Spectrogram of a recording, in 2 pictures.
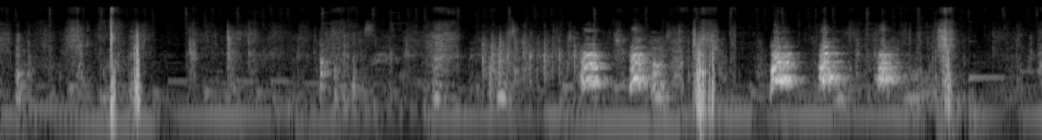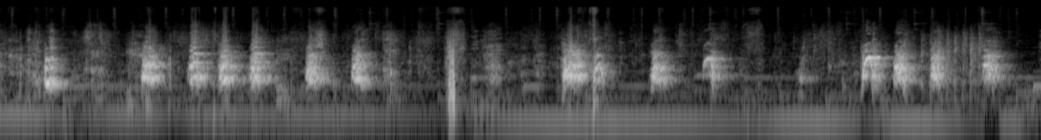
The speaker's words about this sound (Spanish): Seguramente están escuchando los sonidos, los ladridos de Choconostla y de Coqueta, que son eh, las perras que están en nuestra familia. La coqueta eh, fue rescatada por mi esposa y bueno, ya la familia la, adoptamos.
